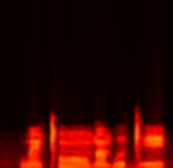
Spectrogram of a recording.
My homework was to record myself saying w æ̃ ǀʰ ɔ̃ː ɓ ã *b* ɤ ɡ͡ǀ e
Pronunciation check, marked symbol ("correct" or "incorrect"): correct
